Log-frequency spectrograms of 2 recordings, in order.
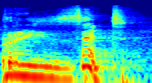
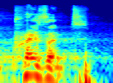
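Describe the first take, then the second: First: The stress is on the second syllable. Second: The stress is on the first syllable. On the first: It names an action. "That is the verb" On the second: It names a thing. "It's a noun"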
